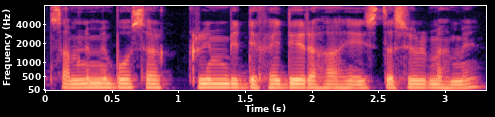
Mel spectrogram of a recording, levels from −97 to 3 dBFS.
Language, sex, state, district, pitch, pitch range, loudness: Hindi, male, Arunachal Pradesh, Longding, 130 Hz, 130-135 Hz, -14 LUFS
